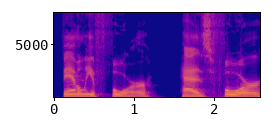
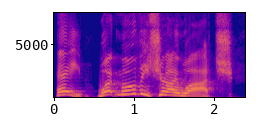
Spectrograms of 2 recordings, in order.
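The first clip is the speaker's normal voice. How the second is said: higher, louder call over the seats; 11 semitones higher, 4 dB louder, slower than usual. Retold or imitated. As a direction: call back across the rows, slowly. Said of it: "She'd turn and she'd say".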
